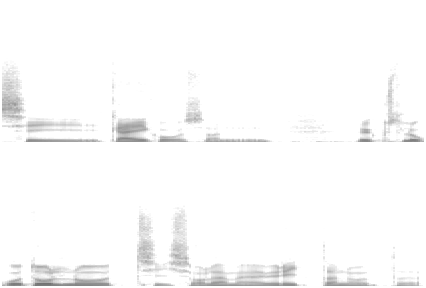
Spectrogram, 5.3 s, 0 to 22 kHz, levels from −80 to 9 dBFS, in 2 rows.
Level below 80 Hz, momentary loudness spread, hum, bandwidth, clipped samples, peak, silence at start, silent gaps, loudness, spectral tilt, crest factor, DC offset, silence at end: -66 dBFS; 16 LU; none; 13.5 kHz; under 0.1%; -24 dBFS; 0 s; none; -44 LUFS; -5.5 dB/octave; 20 dB; under 0.1%; 0.05 s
